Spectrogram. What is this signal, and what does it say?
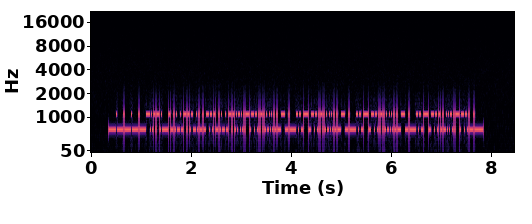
RTTY (50 baud, 450 Hz shift), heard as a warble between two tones, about 870 Hz centre. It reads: CQ CQ CQ DE DJ9LT DJ9LT DJ9LT PSE K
